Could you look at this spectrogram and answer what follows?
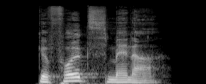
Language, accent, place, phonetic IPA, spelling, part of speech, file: German, Germany, Berlin, [ɡəˈfɔlksˌmɛnɐ], Gefolgsmänner, noun, De-Gefolgsmänner.ogg
- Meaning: nominative/accusative/genitive plural of Gefolgsmann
